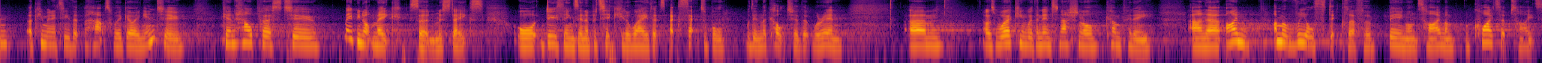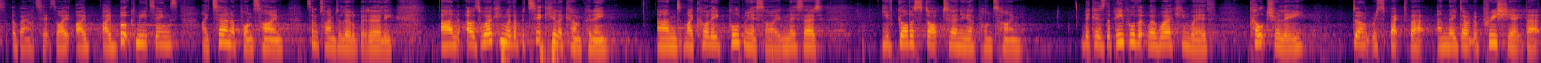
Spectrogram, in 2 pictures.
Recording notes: a keynote from GREENHOUSE 2021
